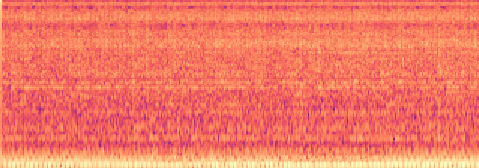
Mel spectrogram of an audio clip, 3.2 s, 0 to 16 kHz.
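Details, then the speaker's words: Integra after the vacuum leak repair, cold: a smooth, even fast idle around 1000 rpm with a steady low pulse and no knocks or misses. It is expected to settle as the engine warms. "we're chilling at a grand right now but when it starts to warm up it will come down from that"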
